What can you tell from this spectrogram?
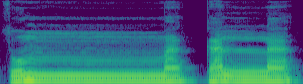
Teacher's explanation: mim yang bertasdid ini namanya bacaan gunnah, yaitu dengung. Dengungkan dulu sekitar 3 harokat.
